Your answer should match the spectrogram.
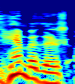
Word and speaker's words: hamburger: I make hamburgers all day. Pour ça concerne les prononciations, on prend hamburgers à son mot qui est trois syllabes, il dit hamburger, hamburger, on mange à bon, tu manges moins hamburger à mort.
